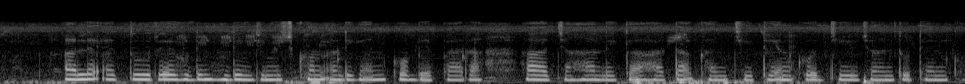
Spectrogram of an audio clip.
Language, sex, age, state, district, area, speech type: Santali, female, 18-30, Jharkhand, Seraikela Kharsawan, rural, spontaneous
